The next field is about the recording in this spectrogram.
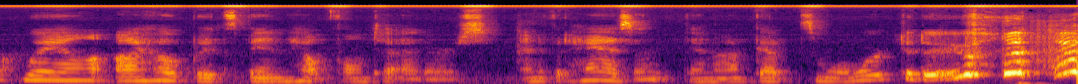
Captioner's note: laughs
